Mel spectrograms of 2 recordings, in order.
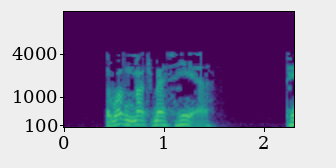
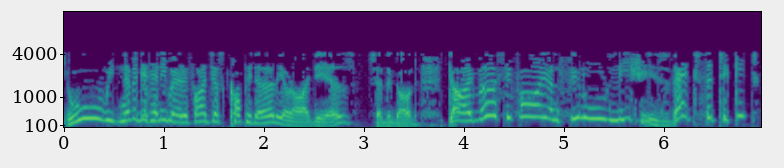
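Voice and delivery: high, bright small-god voice; cheerful little god; 13 semitones higher than usual. A narrator's reading. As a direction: play an eager little craftsman god. God character voice.

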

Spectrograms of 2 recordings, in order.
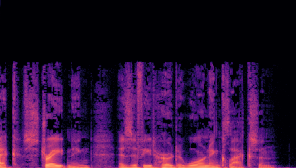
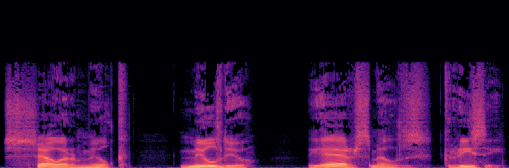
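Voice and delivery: put-on slow, measured Russian accent; deliberate Russian-accented report; much slower than usual. A narrator's reading. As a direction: list it as a Russian, word by word. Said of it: "the Russian reported".

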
